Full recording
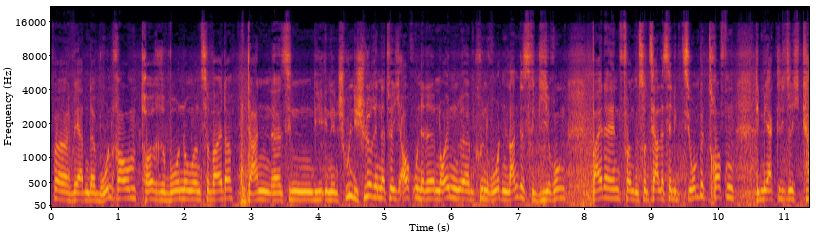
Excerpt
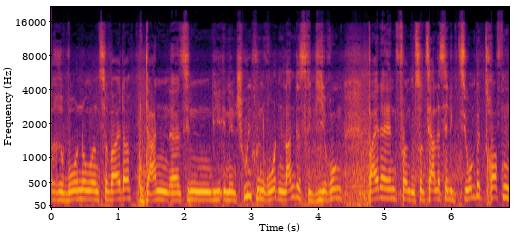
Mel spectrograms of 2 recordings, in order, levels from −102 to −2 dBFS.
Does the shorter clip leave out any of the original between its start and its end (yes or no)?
yes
